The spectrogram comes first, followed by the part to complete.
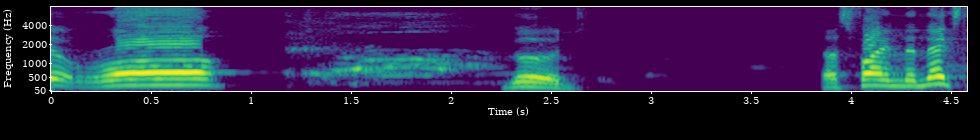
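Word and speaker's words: ر: Allah next well okay raw correct letter okay and it's pronounced from The Edge and the top part of the tongue touching the gums of the top four front teeth so if you go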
